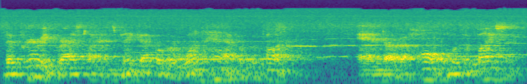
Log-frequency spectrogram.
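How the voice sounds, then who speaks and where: A man reading a scripted documentary narration in a measured, informative way. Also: mid-range voice, sing-song. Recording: echoey, distant, dull camcorder recording of a narration with music. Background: music.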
